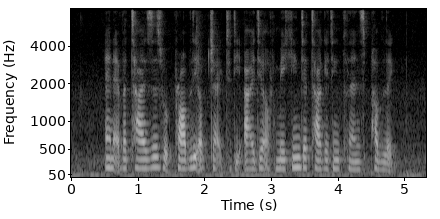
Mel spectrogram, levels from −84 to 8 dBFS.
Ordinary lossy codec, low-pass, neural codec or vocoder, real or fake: none; none; none; real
